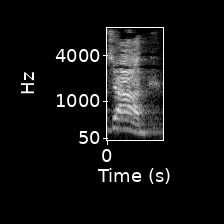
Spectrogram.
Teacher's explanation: আর এখানে কি ছিল, অ ছিল, এখানে এসে কি হয়েছে, আ হয়েছে। অর্থাৎ এই নাসিক বর্ণের বিলুপ্তির ফলে পূর্বস্বরের বৃদ্ধি ঘটে এবং পুরো শব্দটা আনুনাসিক বা সানুনাসিক হয়। আর যে নাসিক বর্ণের বিলুপ্তি ঘটে সেখানে একটা চন্দ্রবিন্দু চিহ্ন ব্যবহৃত হয়।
